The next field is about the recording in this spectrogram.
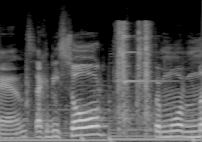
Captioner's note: cash register dings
